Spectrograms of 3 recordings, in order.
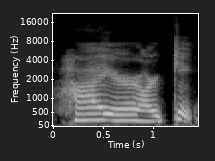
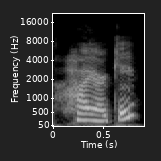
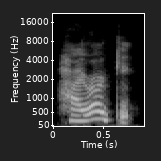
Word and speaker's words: hierarchy: Not hierarchy. It's hierarchy. But some people also say hierarchy.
